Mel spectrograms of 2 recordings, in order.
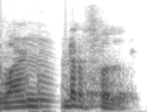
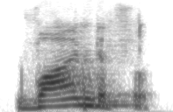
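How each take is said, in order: First: All syllables get about equal prominence. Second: One syllable is strong, the others barely heard. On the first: "We say with equal prominence" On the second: "pronounced by a native speaker"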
